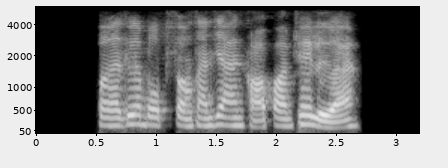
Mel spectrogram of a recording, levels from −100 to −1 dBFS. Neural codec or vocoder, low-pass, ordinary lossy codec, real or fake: codec, 16 kHz in and 24 kHz out, 1.1 kbps, FireRedTTS-2 codec; 5.4 kHz; none; fake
